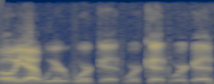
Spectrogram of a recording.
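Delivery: imitated stone-faced delivery. Retelling a player's reply during a tense card game: imitating a stone-faced reply. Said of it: "Logan's just stone facing it".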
